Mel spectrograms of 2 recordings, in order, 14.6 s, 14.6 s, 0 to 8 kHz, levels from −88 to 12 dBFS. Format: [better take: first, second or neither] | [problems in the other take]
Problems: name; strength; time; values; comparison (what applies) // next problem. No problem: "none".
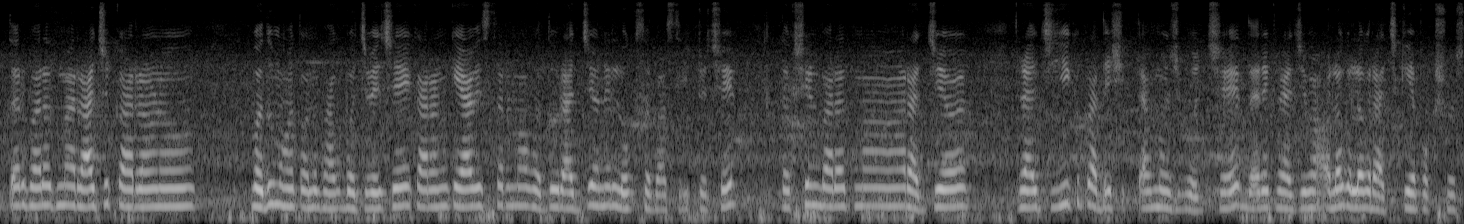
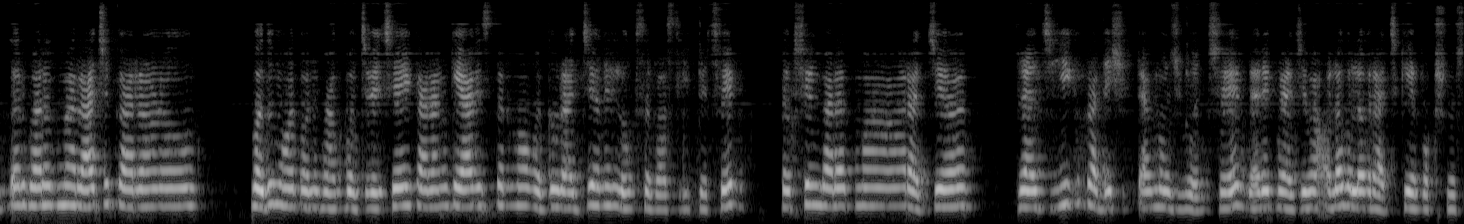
first | noise reduction (neural mask model DeepFilterNet 3)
